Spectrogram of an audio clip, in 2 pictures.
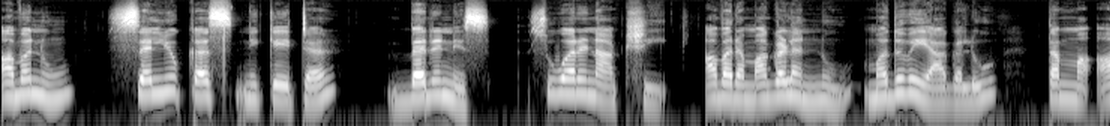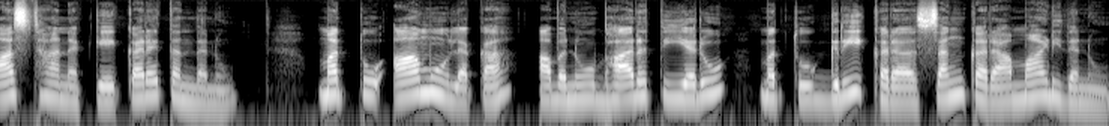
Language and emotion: Kannada, neutral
